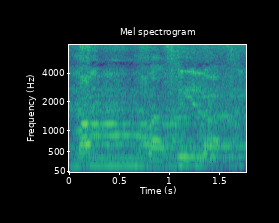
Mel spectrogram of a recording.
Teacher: نون کو میم سے بدل کر غنہ اخفا کے ساتھ پڑھیں گے. جیسے مم بخیلا لنصفعا بالناصیہ. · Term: اقلاب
